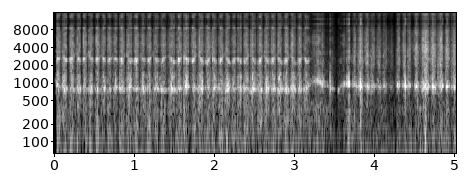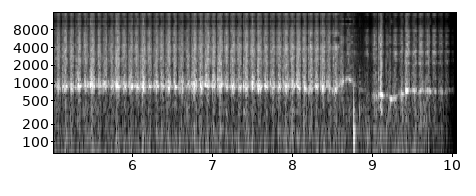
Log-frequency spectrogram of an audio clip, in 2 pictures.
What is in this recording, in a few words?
Toothbrushing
